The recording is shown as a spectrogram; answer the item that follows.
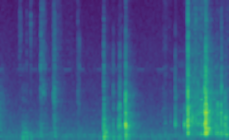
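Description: A few light taps and clicks of stamping supplies being handled, with a sharper click near the end as a plastic ink pad case is picked up.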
